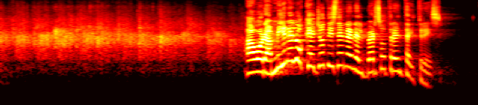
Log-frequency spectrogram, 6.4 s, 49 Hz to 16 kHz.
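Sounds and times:
audience applauding loudly: 0.0 - 3.3
speech: 3.3 - 6.0.

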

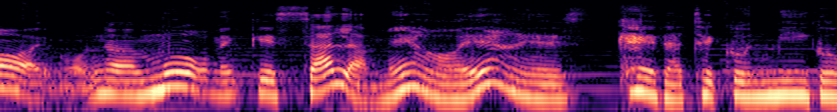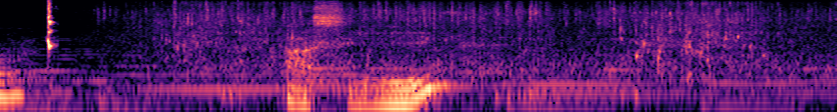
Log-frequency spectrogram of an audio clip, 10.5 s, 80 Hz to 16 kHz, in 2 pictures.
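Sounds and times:
speech: 0.0 - 5.6, 7.0 - 8.1
water pouring into a bathtub for a bath: 5.8 - 10.4.

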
